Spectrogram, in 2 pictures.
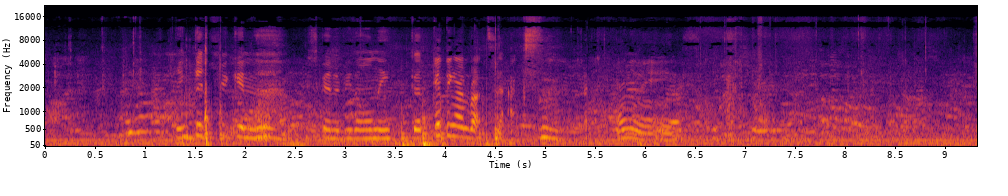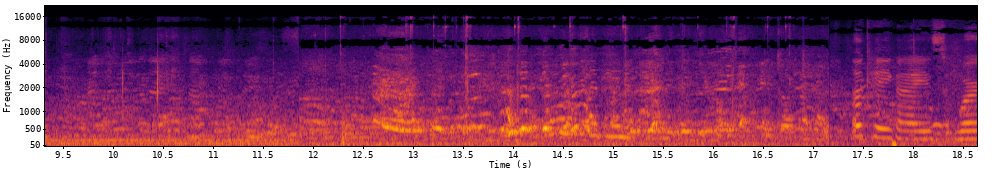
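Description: A girl talks close by.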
